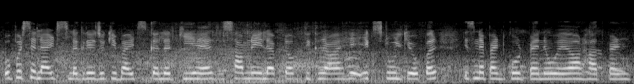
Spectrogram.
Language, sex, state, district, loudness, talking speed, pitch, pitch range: Hindi, female, Himachal Pradesh, Shimla, -13 LUFS, 300 wpm, 260 Hz, 255-270 Hz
